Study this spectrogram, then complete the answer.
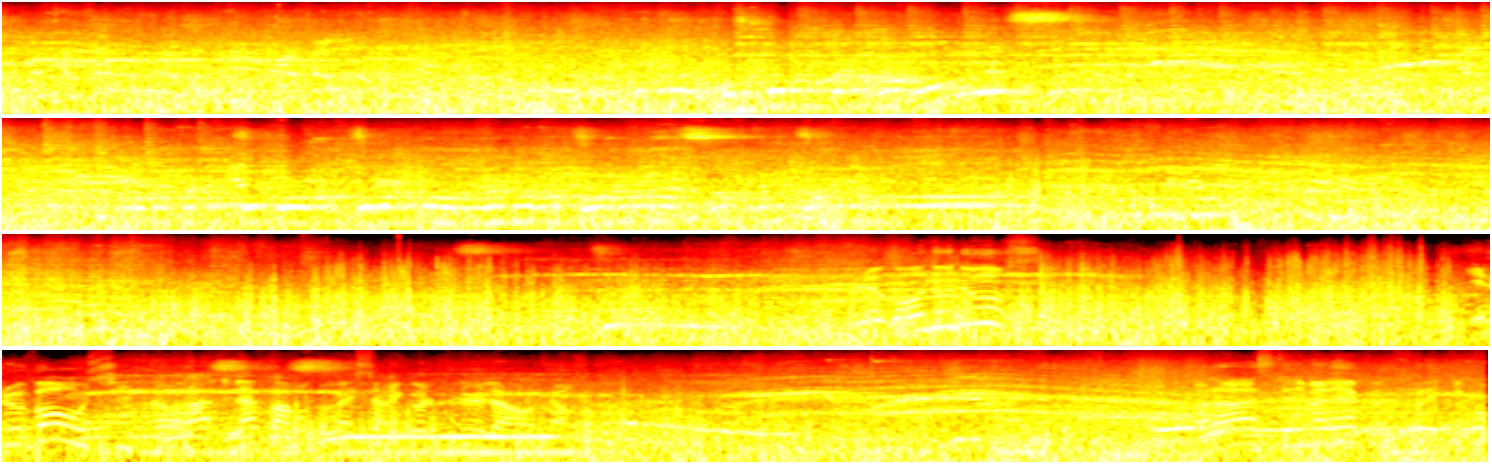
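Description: Loud fairground music plays outdoors.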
